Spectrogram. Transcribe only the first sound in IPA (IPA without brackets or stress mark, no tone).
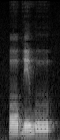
ɔ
